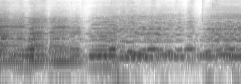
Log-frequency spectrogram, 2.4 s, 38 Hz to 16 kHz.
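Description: Italian Petosa 4/4 piano accordion being played: a quick melody on the treble keys over bass notes from the left-hand buttons.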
